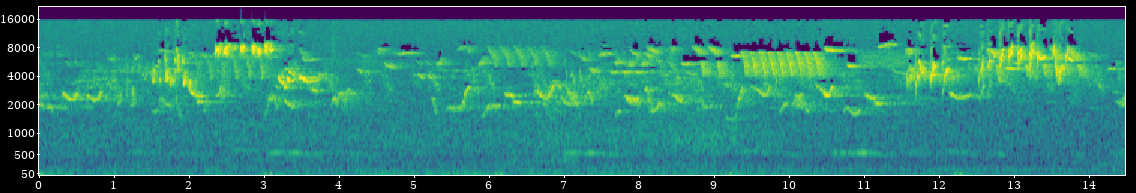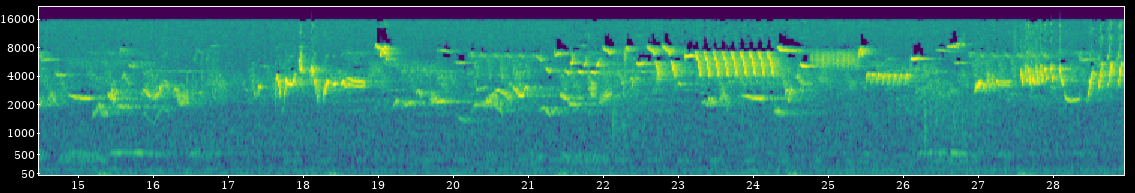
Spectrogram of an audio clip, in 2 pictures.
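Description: Several birds calling and singing at once: a dense chorus of overlapping chirps and fast trills.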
